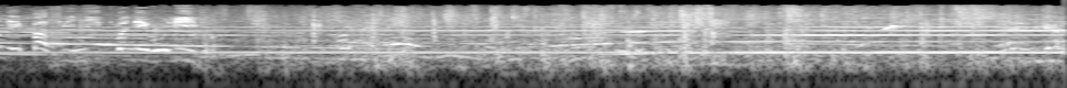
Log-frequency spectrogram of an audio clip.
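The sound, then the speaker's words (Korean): An air-raid warning siren sounds in wartime, with steady sustained wailing tones that hold over a dense, noisy background for the whole stretch. “그때 경보 사이렌이 울립니다.”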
